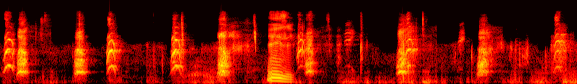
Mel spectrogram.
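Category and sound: animal, dogs barking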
